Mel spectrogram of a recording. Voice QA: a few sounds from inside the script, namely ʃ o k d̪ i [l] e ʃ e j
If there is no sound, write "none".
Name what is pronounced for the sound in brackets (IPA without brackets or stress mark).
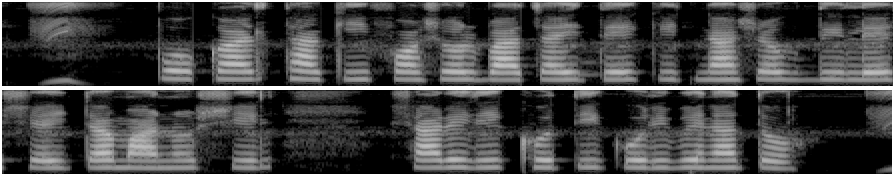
l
